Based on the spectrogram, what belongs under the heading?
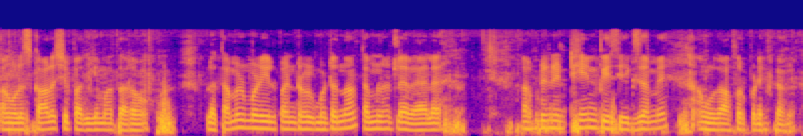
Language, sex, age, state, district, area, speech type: Tamil, male, 18-30, Tamil Nadu, Nagapattinam, urban, spontaneous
